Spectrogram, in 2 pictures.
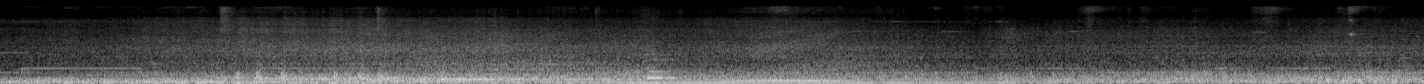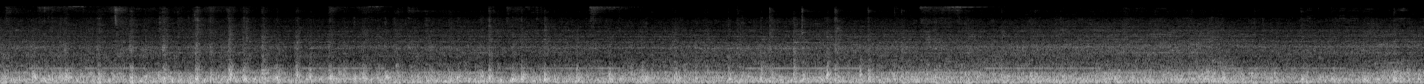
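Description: Passenger train speeding past at night, with a long, loud run of wheels clattering over the rails. The locomotive's low engine drone stands out in roughly the first third.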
